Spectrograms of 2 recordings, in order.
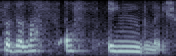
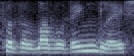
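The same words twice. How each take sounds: First: Final consonants are devoiced in a distinct delivery. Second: Final consonants stay voiced and link smoothly. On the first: The speaker calls it wrong. "they'll say" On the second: The speaker calls it right. "instead of"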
